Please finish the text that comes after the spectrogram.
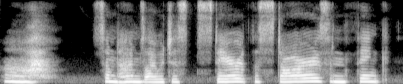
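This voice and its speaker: A perky, lonely demon girl, acted by a woman for an audio roleplay. Her voice is high and cutesy, and she talks straight to the listener in a clingy, gushing way with hesitant stammers. The recording is very dry, with no room sound. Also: level tone, a little slow, dry recording.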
